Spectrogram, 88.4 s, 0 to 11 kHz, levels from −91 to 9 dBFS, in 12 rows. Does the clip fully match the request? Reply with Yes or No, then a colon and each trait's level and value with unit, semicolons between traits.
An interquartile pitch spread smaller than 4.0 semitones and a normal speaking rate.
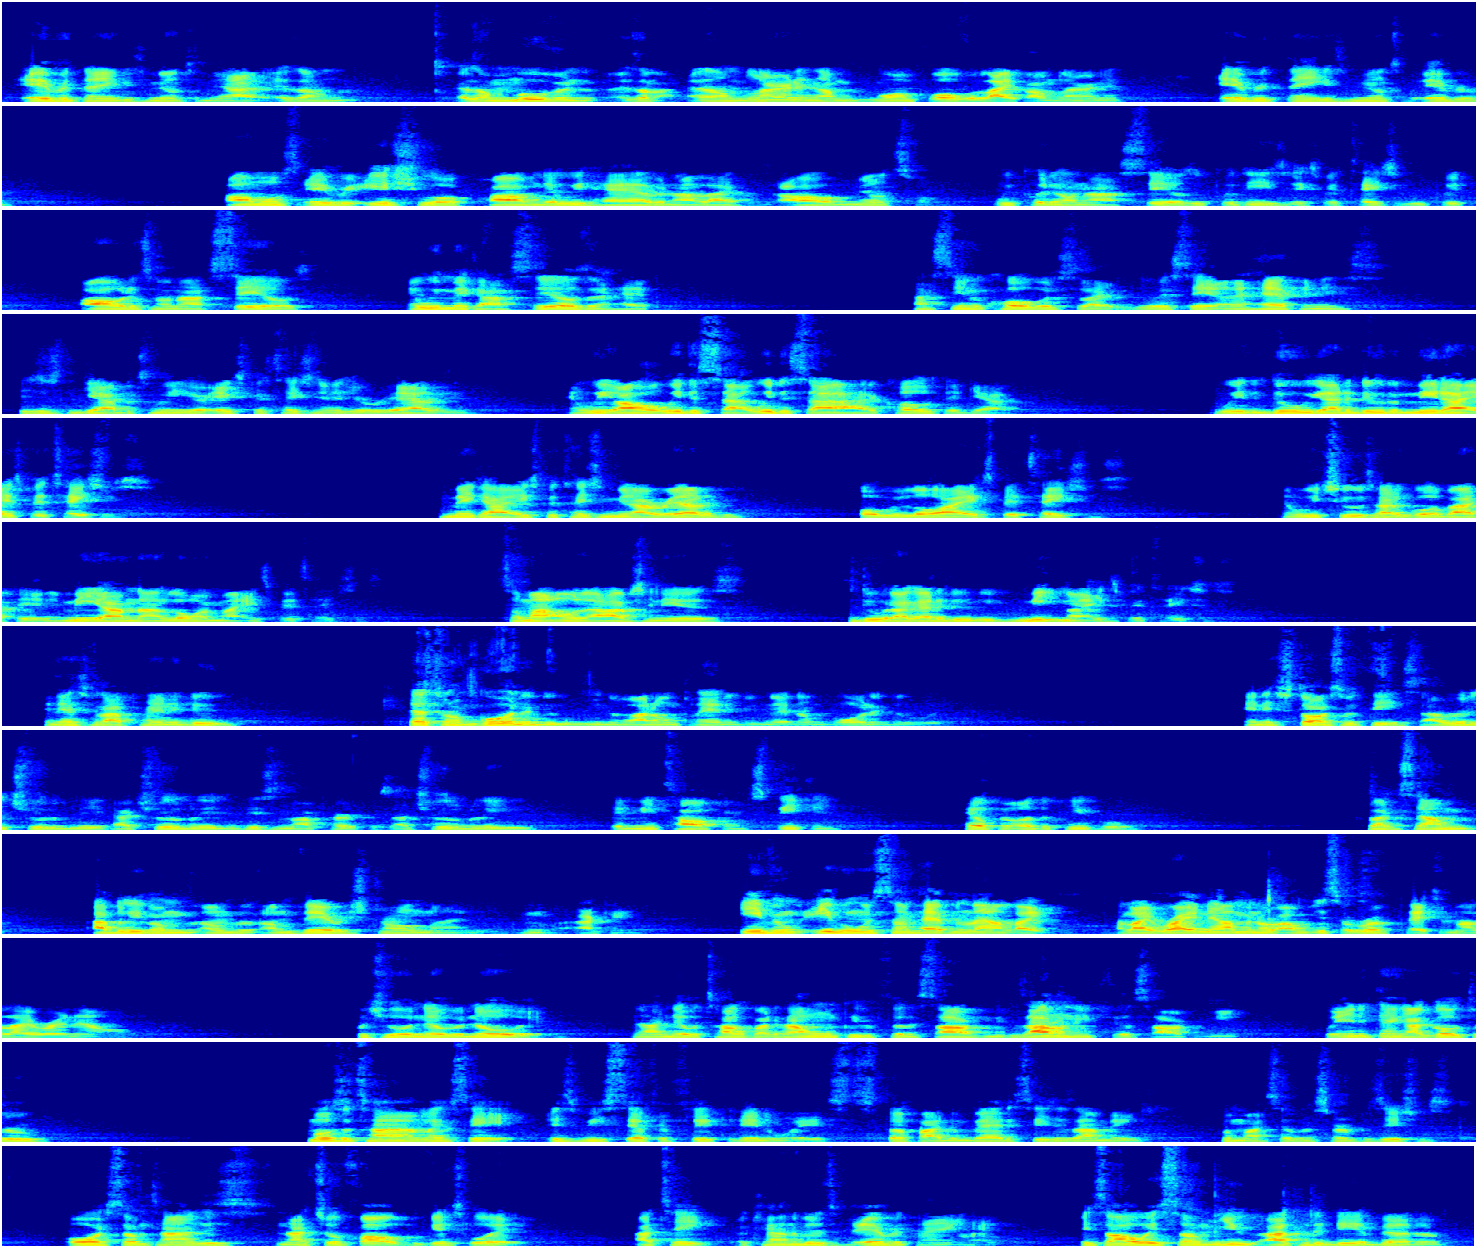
No: narrow, 2.4 semitones; fast, 210 wpm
